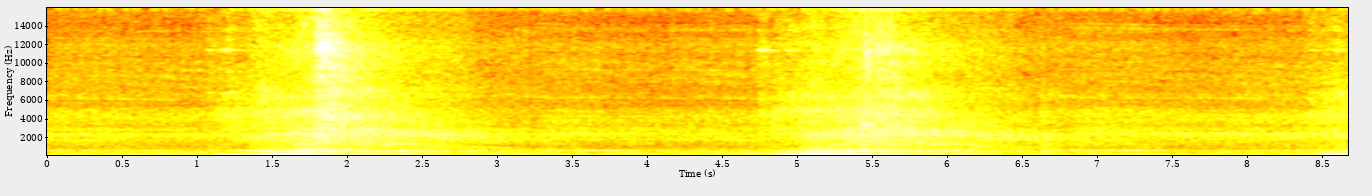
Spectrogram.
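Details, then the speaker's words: Buick Encore GX / Chevy Trailblazer 1.3 turbo after installing K&N air filter: smooth revs rising and falling every few seconds, clean pull with no knock or rattle; normal revving. "And this is what it sounds like when you add the Can-Am filter to your car on your GX Encore or your Trailblazer with the turbo 1.3 is what it sounds like. It sounds really good."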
